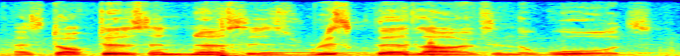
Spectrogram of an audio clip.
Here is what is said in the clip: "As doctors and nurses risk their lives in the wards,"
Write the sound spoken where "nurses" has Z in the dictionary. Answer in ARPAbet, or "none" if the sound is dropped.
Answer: Z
